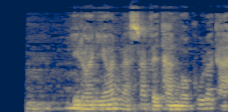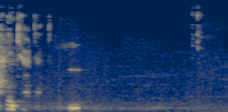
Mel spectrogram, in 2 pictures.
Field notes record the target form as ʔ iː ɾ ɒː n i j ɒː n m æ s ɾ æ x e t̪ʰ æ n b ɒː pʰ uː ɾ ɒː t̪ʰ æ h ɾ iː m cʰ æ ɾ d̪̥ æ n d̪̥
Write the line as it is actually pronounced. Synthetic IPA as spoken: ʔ iː ɾ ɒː n i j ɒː n m æ s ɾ æ f e t̪ʰ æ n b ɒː pʰ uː ɾ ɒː t̪ʰ æ h ɾ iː m cʰ æ ɾ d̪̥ æ n d̪̥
